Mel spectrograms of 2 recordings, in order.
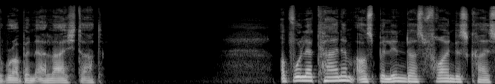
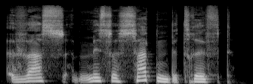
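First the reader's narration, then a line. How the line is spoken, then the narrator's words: Hesitant. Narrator (German): sagte er zögernd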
